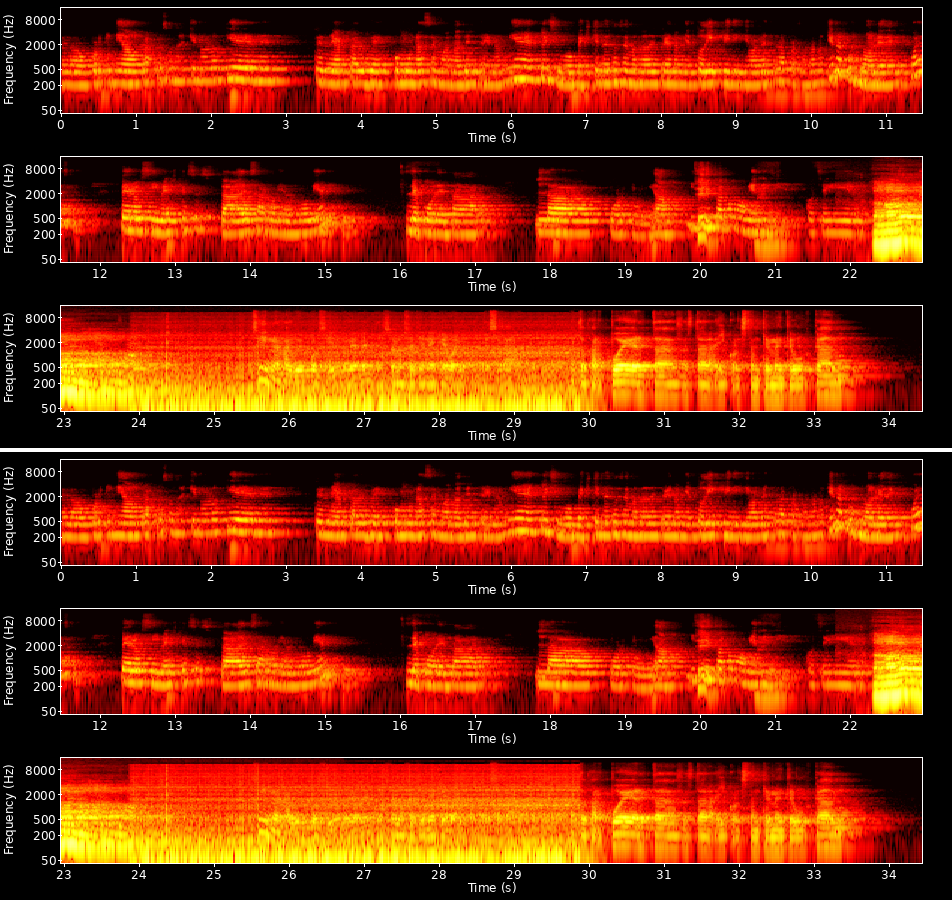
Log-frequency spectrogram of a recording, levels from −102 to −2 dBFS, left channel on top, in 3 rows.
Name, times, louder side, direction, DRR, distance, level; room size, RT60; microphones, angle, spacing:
voice 1, 0.0-2.8 3.4-11.5 12.3-15.1 16.1-17.1 17.8-21.1 21.4-22.2 22.4-24.8 33.2-33.4, left 1 dB, 50° left, -2 dB, 7.1 m, -38 dB
voice 2, 14.9-15.4 20.0-20.2 20.7-21.0 25.5-29.2 29.7-33.4, left 3 dB, 30° left, 4 dB, 1.7 m, -31 dB
sound 1, 22.3-24.8, right 1 dB, 20° right, 1.5 m, -21 dB
sound 2, 23.9-29.9, right 1 dB, 80° right, 1.5 m, -29 dB
28.0 x 20.5 x 6.2 m, 1.1 s
head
